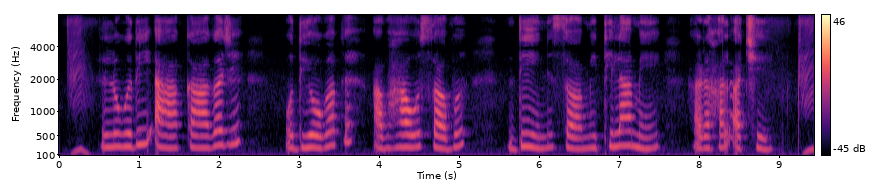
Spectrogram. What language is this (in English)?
Maithili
